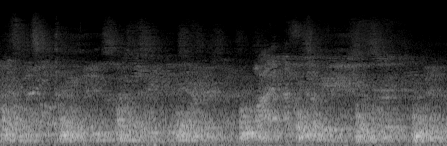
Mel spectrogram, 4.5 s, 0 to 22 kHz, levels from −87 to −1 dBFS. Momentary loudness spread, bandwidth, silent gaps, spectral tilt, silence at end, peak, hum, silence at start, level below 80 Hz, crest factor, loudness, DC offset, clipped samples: 3 LU; 13.5 kHz; none; -7.5 dB/octave; 0 s; -16 dBFS; none; 0 s; -50 dBFS; 16 dB; -31 LUFS; under 0.1%; under 0.1%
